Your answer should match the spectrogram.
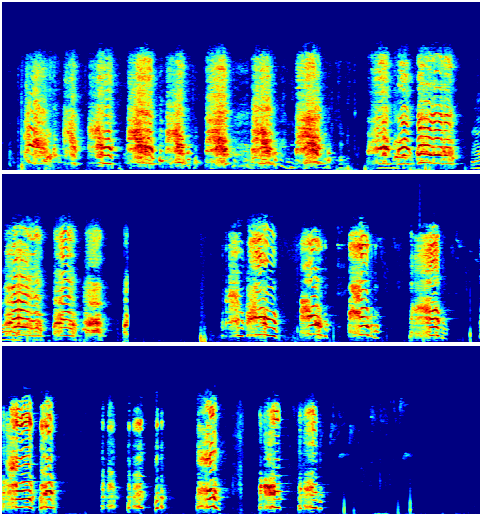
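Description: Chicken squawking loudly in a long run of short, harsh calls, with a brief pause just before the middle: the distress squawks of a hen being caught and held down.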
